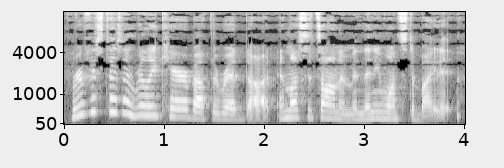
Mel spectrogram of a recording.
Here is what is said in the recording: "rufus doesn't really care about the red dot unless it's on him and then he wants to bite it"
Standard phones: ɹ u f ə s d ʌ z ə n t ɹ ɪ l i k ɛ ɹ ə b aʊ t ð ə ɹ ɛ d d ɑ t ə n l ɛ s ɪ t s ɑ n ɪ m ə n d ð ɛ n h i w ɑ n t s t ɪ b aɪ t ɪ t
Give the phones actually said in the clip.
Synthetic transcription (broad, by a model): ɹ u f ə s d ʌ z ə n t ɹ ɪ l i k ɛ ɹ ə b aʊ t ð ə ɹ ɛ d d ɑ t ə n l ɛ s ɪ t s n ɪ m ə n ð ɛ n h i w ɑ n t s t ɪ b aɪ t ɪ t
